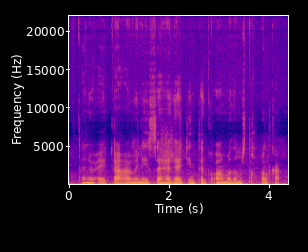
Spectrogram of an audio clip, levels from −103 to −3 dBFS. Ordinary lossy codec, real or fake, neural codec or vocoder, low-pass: none; real; none; none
